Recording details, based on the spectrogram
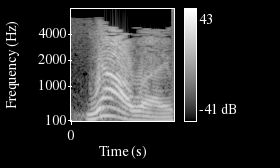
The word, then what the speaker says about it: Yahweh: E-O-A. That's the way we get Jehovah. Well, it's Yahweh, mostly. This is pronounced like a Y.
